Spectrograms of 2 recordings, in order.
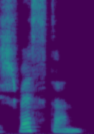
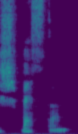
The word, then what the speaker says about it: Schwestern: Die Schwestern. Remember, SCH is always sh, and the W is always v, like a V. Die Schwestern.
